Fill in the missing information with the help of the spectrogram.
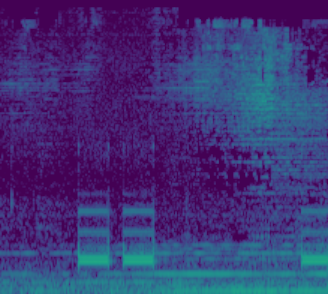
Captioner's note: phone line ringing; tense uneasy music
